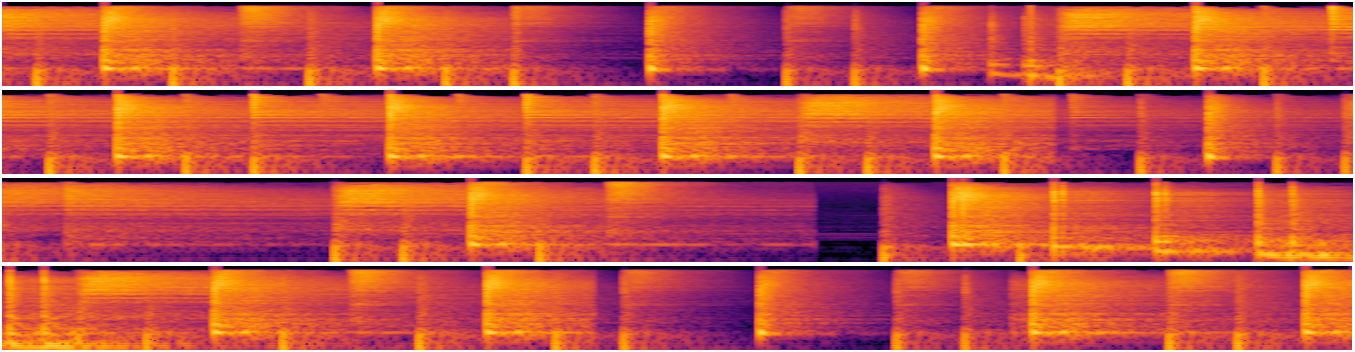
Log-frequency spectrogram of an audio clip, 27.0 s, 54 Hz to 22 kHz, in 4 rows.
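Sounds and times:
rock drum kit groove: 0.0s - 27.0s.

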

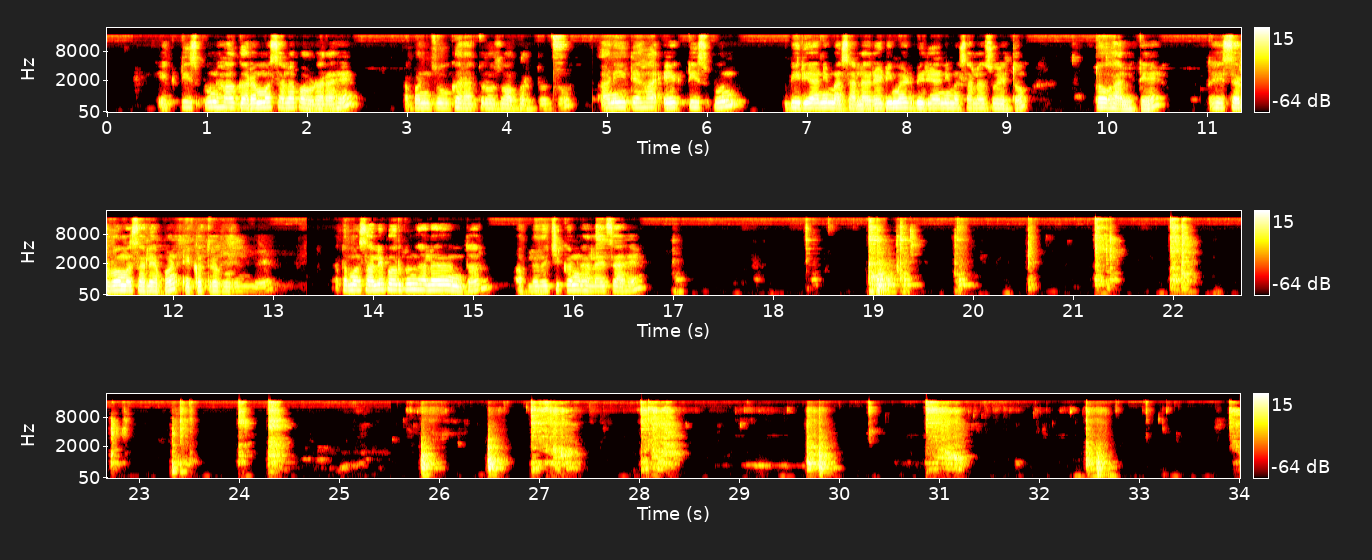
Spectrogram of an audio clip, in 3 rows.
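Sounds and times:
spatula scraping metal pan: 26.9s - 28.5s, 30.8s - 31.4s.

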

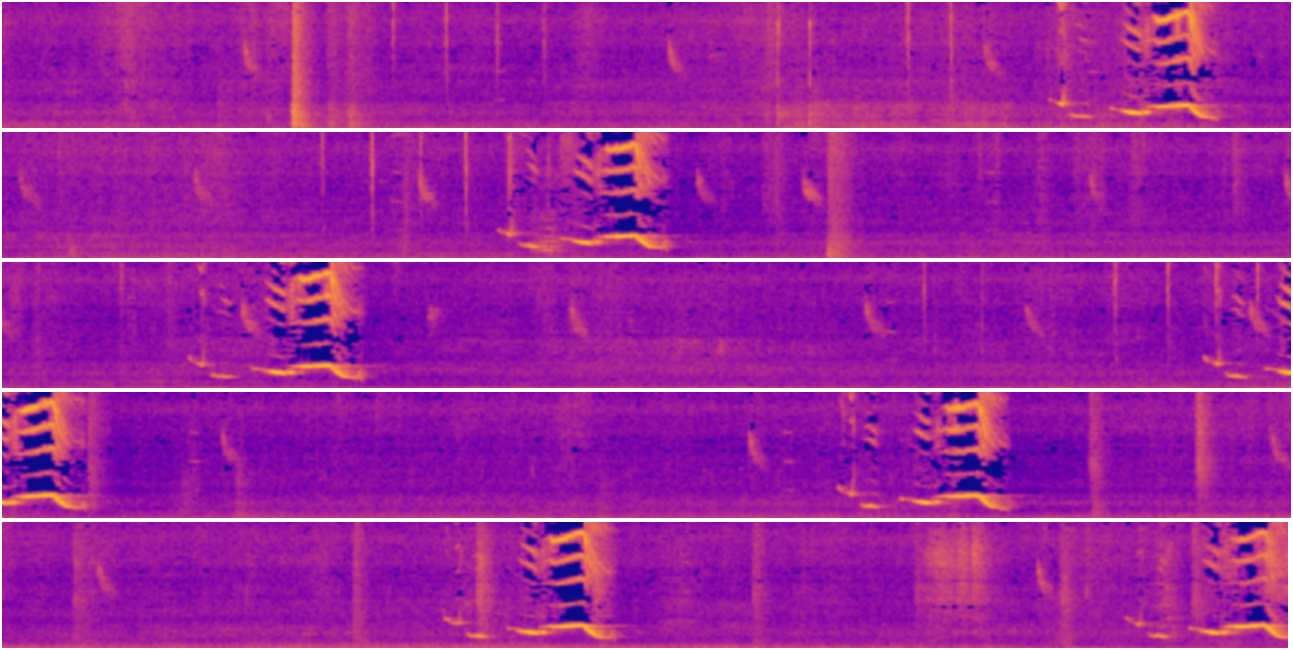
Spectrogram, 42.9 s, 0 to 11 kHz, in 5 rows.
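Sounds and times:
steady low rumble: 2.5s - 7.5s, 8.1s - 12.2s, 19.7s - 25.6s, 26.5s - 31.4s
oriole fluty whistled song: 7.0s - 8.2s, 11.2s - 13.2s, 18.4s - 19.7s, 25.2s - 26.4s, 31.0s - 32.6s, 37.3s - 38.6s, 41.8s - 42.9s.

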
